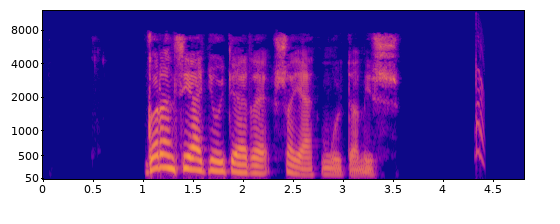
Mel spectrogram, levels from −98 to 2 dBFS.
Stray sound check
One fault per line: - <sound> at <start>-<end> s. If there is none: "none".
- chirp at 4.3-4.4 s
